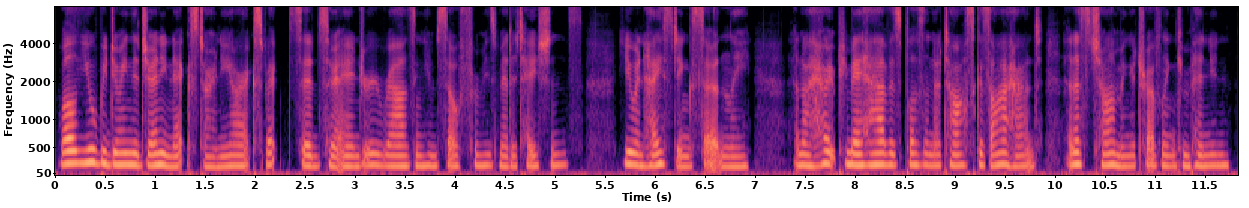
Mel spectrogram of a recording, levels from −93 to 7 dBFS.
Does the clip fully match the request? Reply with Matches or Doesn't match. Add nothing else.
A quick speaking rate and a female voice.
Matches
